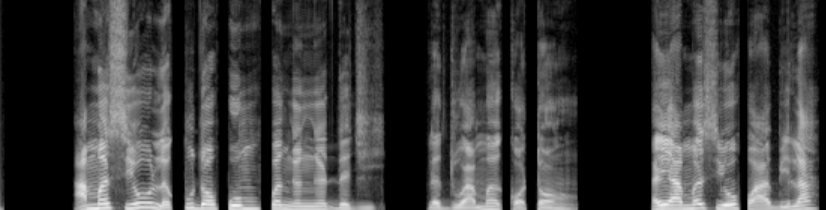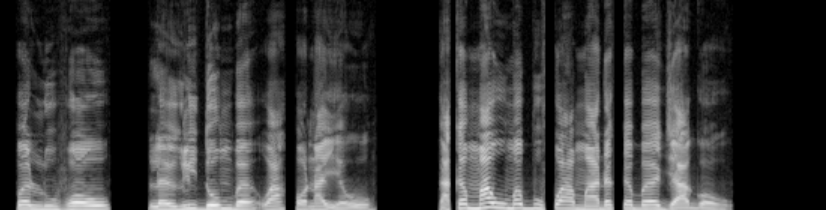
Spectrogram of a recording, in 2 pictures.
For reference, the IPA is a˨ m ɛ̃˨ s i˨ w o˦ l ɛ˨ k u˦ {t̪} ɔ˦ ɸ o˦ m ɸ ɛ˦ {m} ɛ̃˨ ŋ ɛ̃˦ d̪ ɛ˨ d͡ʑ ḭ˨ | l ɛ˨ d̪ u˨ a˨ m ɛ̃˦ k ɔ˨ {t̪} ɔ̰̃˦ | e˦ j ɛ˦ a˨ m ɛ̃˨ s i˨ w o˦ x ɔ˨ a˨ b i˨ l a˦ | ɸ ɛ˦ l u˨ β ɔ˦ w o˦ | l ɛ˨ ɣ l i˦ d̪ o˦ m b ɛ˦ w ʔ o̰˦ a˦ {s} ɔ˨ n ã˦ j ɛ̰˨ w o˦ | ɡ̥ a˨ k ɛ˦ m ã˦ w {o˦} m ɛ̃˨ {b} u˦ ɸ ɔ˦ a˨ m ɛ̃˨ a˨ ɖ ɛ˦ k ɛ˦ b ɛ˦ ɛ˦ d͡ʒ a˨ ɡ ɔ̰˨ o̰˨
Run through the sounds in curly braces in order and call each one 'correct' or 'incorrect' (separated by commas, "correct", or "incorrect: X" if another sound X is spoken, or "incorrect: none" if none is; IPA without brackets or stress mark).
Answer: incorrect: d̪, incorrect: ŋ, correct, incorrect: x, incorrect: u˦, correct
